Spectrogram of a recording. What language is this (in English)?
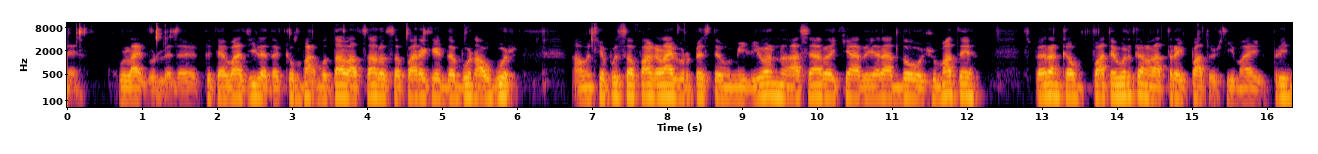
Romanian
